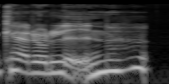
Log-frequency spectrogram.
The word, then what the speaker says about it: Caroline: För att du, om vi kommer in på Caroline, det stavs ju Caroline, men i första boken får man veta att det är Caroline det uttalas.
